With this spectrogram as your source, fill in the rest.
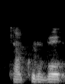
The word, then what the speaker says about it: tEQuitable: tEQuitable is we are a product development company. The company name is pronounced tEQuitable because we use technology to make workplaces more equitable.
